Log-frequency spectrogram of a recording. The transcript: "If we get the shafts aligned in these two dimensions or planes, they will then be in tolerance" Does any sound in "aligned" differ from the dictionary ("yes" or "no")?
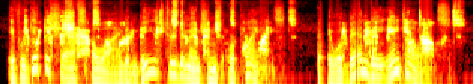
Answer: no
